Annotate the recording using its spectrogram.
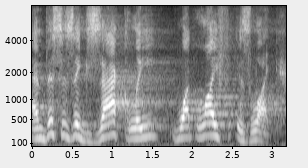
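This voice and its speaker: A man with an American accent and a high pitch speaks at a very slow pace, with ordinary pitch variation. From United States. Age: 70s. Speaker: neurology professor. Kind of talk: lecture.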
